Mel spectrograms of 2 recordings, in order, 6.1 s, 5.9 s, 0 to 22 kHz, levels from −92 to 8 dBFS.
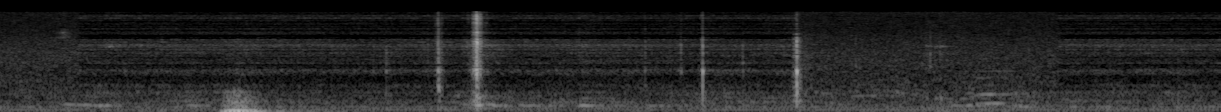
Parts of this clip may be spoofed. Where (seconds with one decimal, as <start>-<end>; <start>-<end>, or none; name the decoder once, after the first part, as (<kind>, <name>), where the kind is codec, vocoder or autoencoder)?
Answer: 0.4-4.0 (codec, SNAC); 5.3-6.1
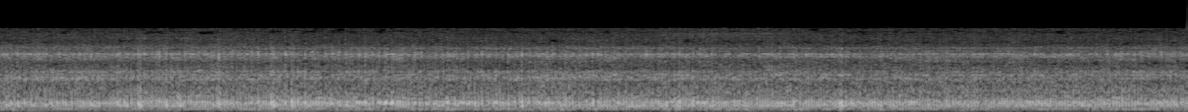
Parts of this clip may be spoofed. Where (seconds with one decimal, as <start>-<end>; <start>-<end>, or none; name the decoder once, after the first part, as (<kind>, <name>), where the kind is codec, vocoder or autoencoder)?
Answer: 0.0-5.9 (vocoder, Vocos)

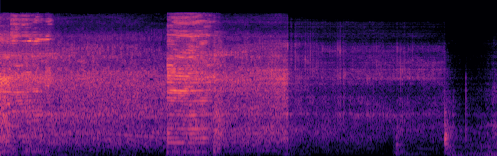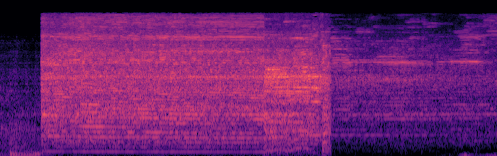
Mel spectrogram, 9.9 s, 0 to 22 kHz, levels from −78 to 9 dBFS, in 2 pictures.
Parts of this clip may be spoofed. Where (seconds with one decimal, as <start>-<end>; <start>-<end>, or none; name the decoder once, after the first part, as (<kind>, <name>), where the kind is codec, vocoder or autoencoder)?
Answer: 2.6-5.5 (codec, SNAC)

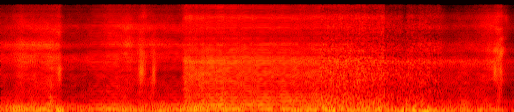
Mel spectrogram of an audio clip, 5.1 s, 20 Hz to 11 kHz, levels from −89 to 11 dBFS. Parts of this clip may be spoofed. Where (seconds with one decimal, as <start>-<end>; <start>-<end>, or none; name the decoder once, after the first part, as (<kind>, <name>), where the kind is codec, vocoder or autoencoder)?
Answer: 0.0-3.2 (vocoder, Vocos); 4.4-5.1

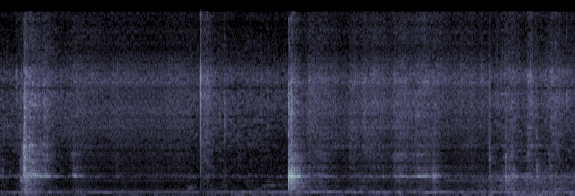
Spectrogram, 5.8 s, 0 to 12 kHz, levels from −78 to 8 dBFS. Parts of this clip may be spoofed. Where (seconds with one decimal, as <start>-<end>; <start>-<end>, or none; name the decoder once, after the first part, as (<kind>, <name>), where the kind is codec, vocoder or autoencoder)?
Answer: 0.7-1.9 (autoencoder, DAC-VAE); 2.9-4.9

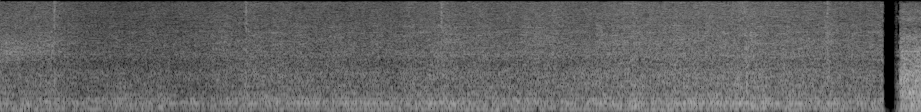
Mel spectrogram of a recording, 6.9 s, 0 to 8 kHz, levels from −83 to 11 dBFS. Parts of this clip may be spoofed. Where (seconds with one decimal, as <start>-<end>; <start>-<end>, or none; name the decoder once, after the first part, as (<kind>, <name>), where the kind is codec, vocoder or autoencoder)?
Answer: none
